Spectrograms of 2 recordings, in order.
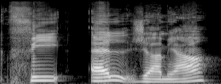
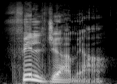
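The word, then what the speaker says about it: في الجامعة: For instance, instead of saying fi al-jami'ah, we say fil jami'ah, fil jami'ah.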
